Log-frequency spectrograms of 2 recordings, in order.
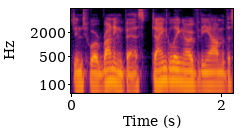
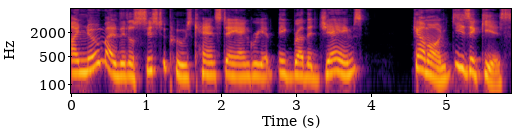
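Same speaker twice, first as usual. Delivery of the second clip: high, fake, babyish put-on little-kid voice; 8 semitones higher, 4 dB louder than usual. James coaxes his soaked little sister Lauren for a kiss, in a put-on baby voice. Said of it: "putting on a baby voice".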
